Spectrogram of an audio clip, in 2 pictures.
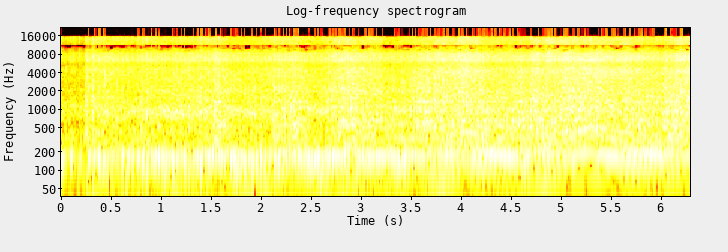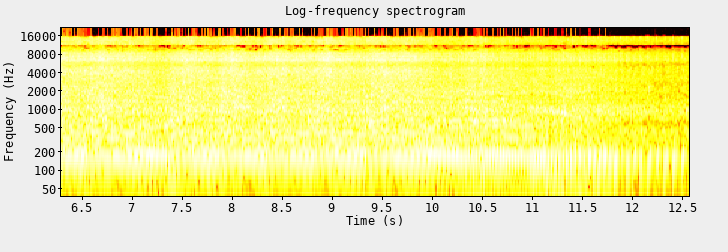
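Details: Yamaha X-Ride (same as Mio J/Soul GT) injection scooter after a no-start fix (fuel pump not humming, dies with turn signals), charging 13.1–13.6 V: small single revs rise and fall smoothly with an even beat, no misses or rattles; normal revving.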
